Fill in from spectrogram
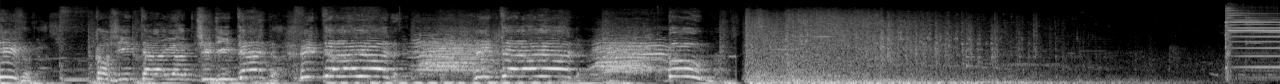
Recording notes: Tours City Soundclash #2. (With crowd vibes). You were perfect and we can definitly says that TOURS CITY have the best soundclash crowd in France !! High quality settings, from the venue to the sound system !!!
